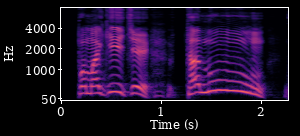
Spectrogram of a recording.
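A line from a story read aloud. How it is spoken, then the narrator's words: Panicked drowning yell. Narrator (Russian): завопил мистер Маркоу, барахтаясь в воде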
